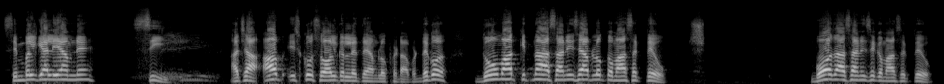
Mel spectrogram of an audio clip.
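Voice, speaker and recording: A man's voice: high voice, expressive, normal speed, sharp tone, smooth, no echo. A young man teaching a classroom science lecture, mixing English terms into his talk and constantly quizzing students with call-and-response questions. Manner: mixes Hindi with English terms, scolds students.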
